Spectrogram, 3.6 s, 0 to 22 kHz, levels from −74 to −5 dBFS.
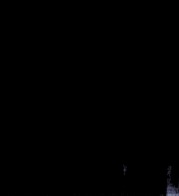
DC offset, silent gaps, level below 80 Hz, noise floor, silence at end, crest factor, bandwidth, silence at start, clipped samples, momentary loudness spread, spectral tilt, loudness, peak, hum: under 0.1%; none; -72 dBFS; -69 dBFS; 0 s; 22 dB; 11.5 kHz; 2.45 s; under 0.1%; 11 LU; -6.5 dB/octave; -56 LUFS; -30 dBFS; none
